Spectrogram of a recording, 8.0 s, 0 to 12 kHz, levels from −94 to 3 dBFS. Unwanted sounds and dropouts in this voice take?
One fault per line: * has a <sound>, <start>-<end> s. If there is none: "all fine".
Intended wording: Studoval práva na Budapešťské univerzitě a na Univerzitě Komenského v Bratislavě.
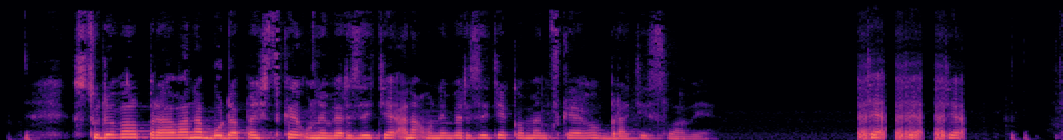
* has a laugh, 6.4-7.2 s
